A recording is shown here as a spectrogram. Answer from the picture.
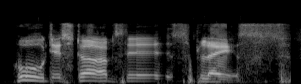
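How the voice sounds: A man performs in a put-on character voice. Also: fairly high pitch for a man.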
